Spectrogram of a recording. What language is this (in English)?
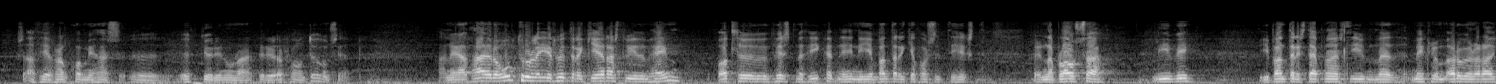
Icelandic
